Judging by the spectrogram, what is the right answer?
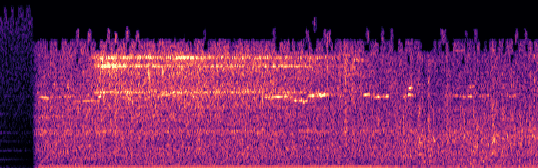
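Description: Heavy construction machinery engine running steadily with a deep hum, cutting in abruptly just after the start.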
